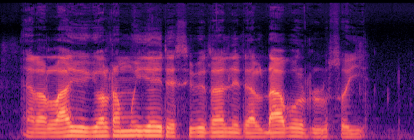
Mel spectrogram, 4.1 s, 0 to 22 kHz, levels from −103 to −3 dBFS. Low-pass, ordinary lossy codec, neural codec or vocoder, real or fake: 19.8 kHz; Opus, 64 kbps; vocoder, 44.1 kHz, 128 mel bands every 256 samples, BigVGAN v2; fake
